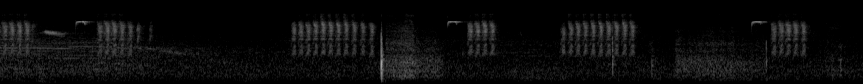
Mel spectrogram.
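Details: Great tits scolding a cat that was hunting birds, warning others of danger: repeated harsh churring rattles of rapid clicks in bursts about a second long, separated by short pauses, with a brief sharp knock in the middle.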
